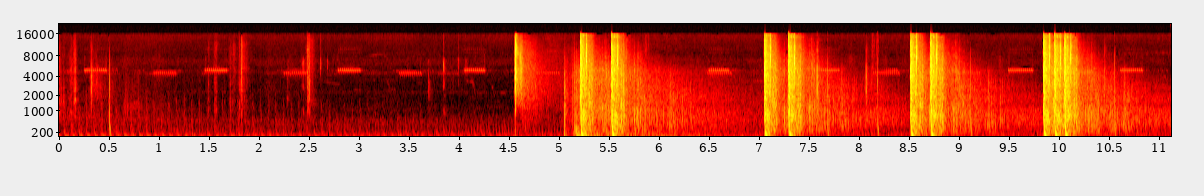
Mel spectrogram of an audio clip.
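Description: Arma 3 gunfire: after a quiet stretch with faint electronic beeps, a single sharp shot rings out, then several loud close bursts of rapid shots follow at irregular gaps, each trailing off briefly.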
